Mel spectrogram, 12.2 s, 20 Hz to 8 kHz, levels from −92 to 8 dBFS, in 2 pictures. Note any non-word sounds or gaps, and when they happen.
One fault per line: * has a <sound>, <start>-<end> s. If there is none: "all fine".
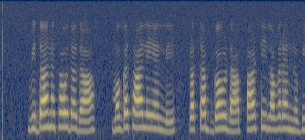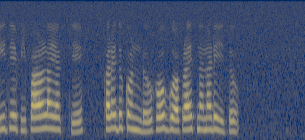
all fine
